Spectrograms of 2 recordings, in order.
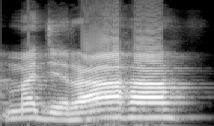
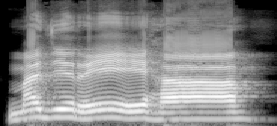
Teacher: دونوں کے درمیان میں اس کو اس طریقے سے جھکا کے یا کی طرف ملا کر مائل کر کے پڑھنا ہے · میں نا مجرا تھا، را کے اوپر کھڑی زبر تھی، تو الف کو ہم نے یا کی طرف، زبر کو ہم نے زیر کی طرف مائل کر کے پڑھا ہے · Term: امالہ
